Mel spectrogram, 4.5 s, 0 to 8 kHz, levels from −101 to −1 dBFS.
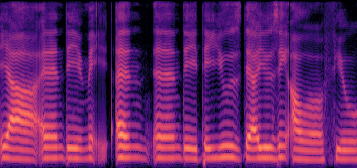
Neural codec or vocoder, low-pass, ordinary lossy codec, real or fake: codec, 16 kHz, 6 kbps, DAC; none; none; fake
